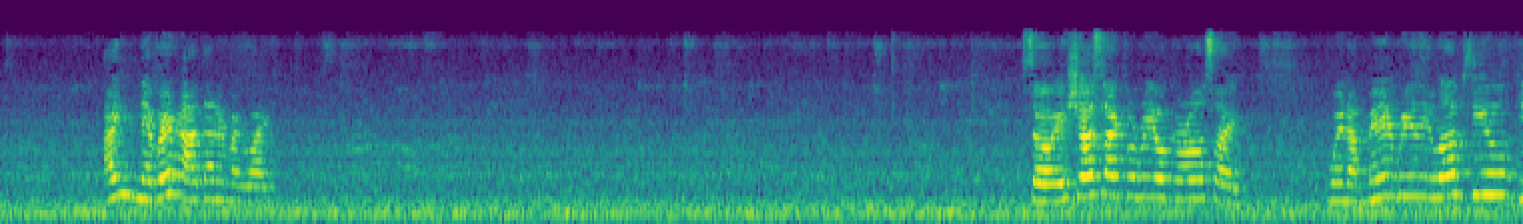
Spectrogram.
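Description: A woman speaks with animation close to a microphone, in short bursts with pauses.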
